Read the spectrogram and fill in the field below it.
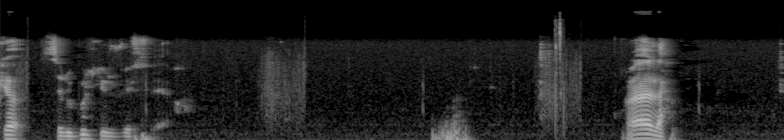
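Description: A man talks calmly into a microphone in short bursts.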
